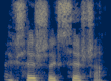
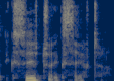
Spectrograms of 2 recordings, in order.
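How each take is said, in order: First: Said in the usual way. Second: Fast breathy whisper, softer; quick whispered et cetera; whispered aside. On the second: Shown as a demonstration. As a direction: toss it off under the breath. Trailing off a list, whispered.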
